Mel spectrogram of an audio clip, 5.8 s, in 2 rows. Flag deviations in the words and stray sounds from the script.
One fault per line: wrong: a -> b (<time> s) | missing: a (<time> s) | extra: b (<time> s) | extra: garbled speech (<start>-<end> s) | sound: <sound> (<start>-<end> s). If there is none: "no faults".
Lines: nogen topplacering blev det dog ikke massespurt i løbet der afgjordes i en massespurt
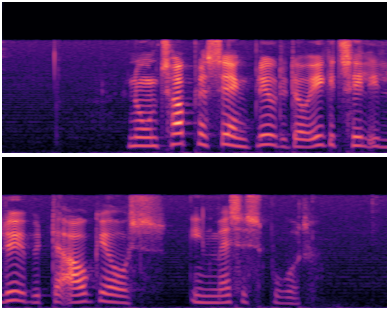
wrong: massespurt -> til (2.5 s)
